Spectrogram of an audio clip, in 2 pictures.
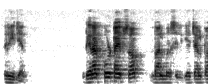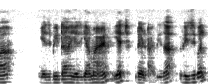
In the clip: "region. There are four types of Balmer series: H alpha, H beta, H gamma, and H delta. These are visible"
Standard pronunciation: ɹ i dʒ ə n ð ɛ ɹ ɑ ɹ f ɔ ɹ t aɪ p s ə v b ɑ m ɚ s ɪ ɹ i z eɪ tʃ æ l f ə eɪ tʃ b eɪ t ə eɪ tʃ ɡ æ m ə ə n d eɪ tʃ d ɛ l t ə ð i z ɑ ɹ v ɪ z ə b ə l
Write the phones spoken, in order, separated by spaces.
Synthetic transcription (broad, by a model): ɹ i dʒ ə n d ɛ ɹ ɑ ɹ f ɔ ɹ t aɪ p s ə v b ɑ m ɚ s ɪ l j eɪ tʃ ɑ l p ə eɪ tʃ b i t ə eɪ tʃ ɡ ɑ m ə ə n d eɪ tʃ d ɛ l t ə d i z ɑ ɹ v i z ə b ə l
